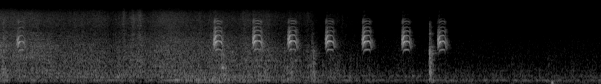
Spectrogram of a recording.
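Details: Wild male Gunnison's prairie dog in Valles Caldera National Preserve, New Mexico, March 2017, calling for a nearby estrous female in her burrow; a lone high chirp, then a rapid run of about six sharp barks over steady background hiss.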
